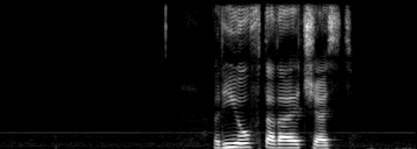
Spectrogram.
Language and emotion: Russian, neutral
